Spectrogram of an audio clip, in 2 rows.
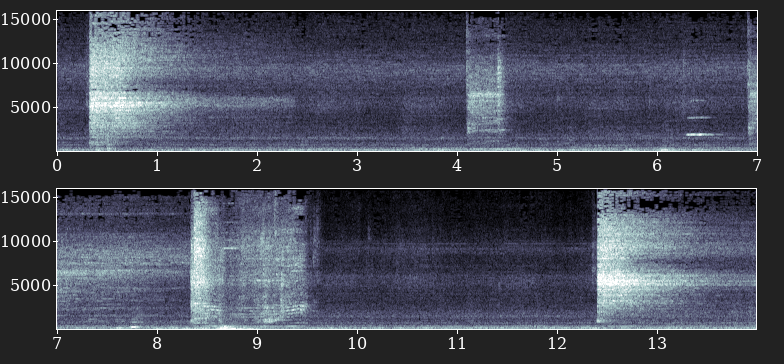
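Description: Steady rumble of a moving Bombardier M7 electric railcar heard inside its small restroom, broken by several short bursts of hiss and a louder thump about two-thirds of the way through.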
